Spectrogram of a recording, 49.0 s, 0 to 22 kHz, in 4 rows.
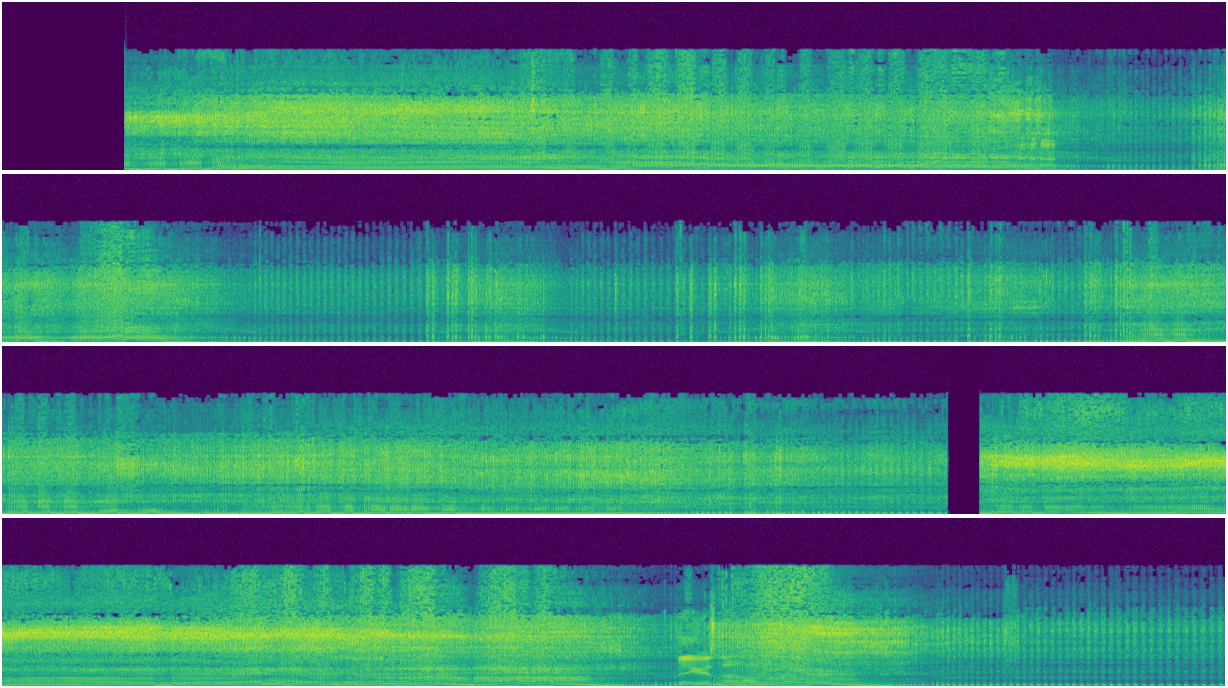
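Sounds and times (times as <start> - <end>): snowmobile engine revving: 1.2 - 14.8, 16.5 - 18.2, 19.3 - 46.9.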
